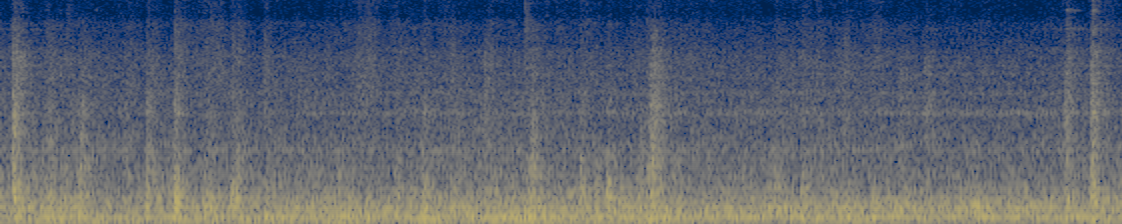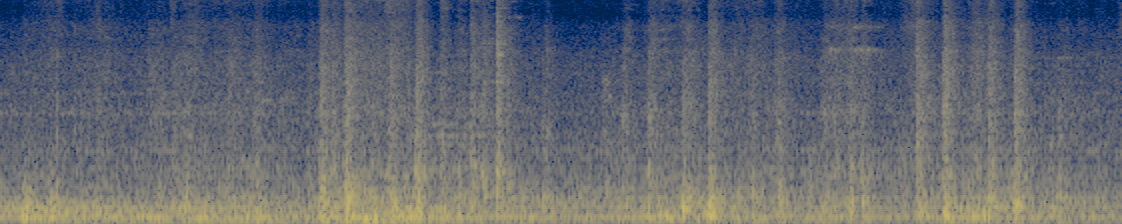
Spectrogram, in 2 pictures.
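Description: Passenger train wheels running over the track at low speed, a steady low rumble and hum with irregular clicks and clacks over rail joints. The clatter gets heavier and denser in the second half, as over points.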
